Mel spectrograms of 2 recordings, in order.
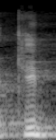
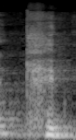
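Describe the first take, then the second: First: "কিড" with a plain k, no puff; unaspirated k. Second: "কিড" with a puffed kh onset; aspirated k. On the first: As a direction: start "কিড" on a dry ক. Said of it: "কিড বলবো না". ("কিড" শুরুতে সাদা ক) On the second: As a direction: say "কিড" as khid. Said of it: "কিড বলবো". ("কিড" শুরুতে খ উচ্চারণ) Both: Shown as a demonstration.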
